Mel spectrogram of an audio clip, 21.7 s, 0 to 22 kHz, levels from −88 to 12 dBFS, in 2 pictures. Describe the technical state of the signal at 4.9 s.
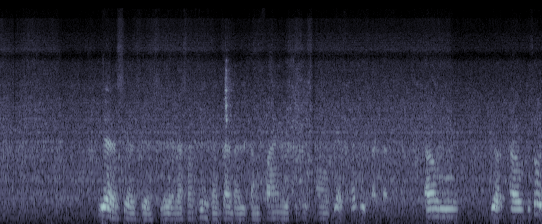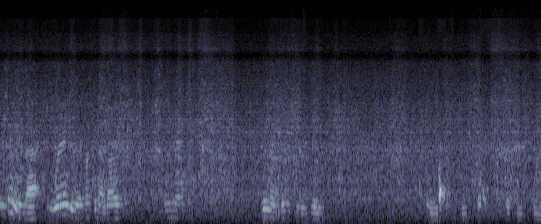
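At 4.9 s you can hear the other side's voice leaking through, sitting around 10 dB under the talker for the whole clip, likely loudspeaker echo the canceller didn't fully remove.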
